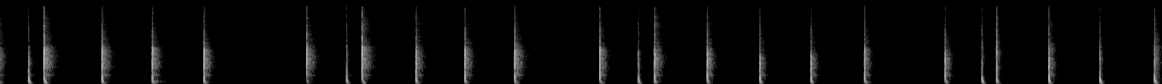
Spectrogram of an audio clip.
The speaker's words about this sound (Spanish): Básicamente explica un experimento que hicieron unos científicos en Harvard, vaya, que era: voy a tocar con las palmas una canción, ¿no? Por ejemplo, es esta.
